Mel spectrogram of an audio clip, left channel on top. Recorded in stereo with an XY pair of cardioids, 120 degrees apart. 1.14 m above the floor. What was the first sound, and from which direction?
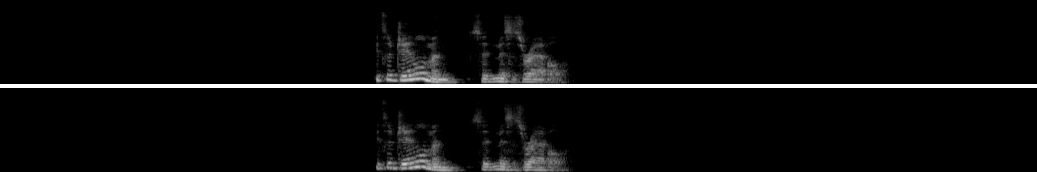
A man speaking, 60° left.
